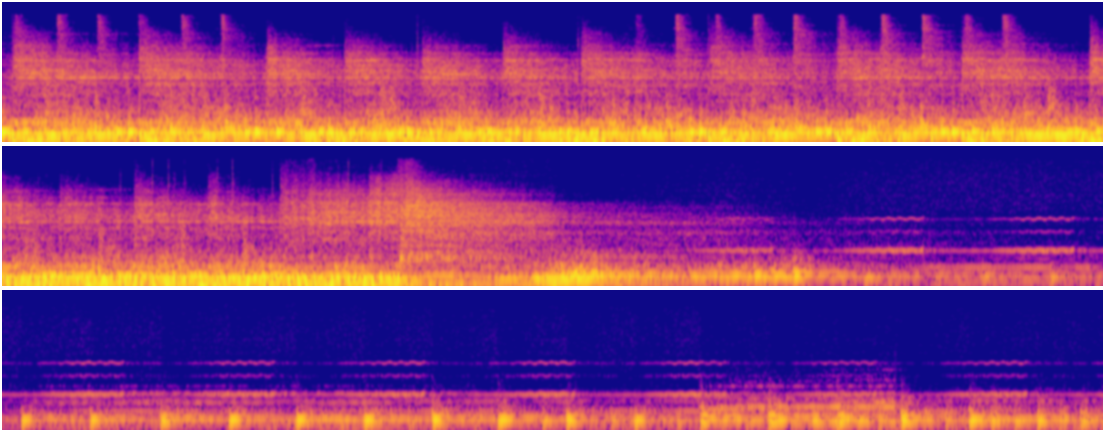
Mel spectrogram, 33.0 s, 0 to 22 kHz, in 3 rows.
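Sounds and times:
drum kit played fast: 0.0 - 21.2
cymbal wash: 0.0 - 33.0
soft sustained drone: 16.8 - 33.0.

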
